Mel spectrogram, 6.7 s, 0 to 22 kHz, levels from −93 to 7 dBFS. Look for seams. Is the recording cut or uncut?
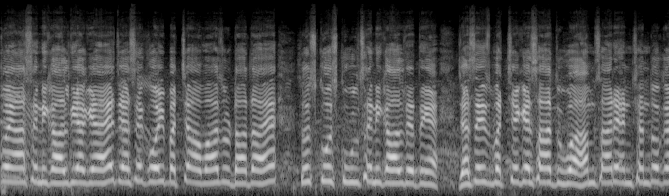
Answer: uncut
